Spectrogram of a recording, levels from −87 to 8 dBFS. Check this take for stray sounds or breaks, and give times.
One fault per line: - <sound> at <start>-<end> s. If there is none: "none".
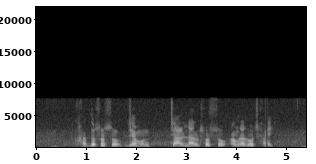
- dropout at 4.6-4.6 s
